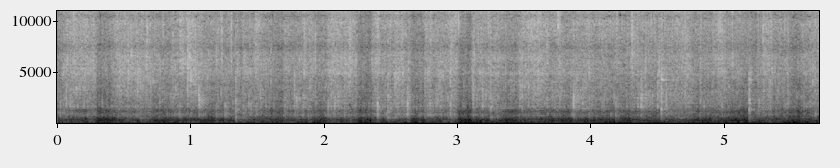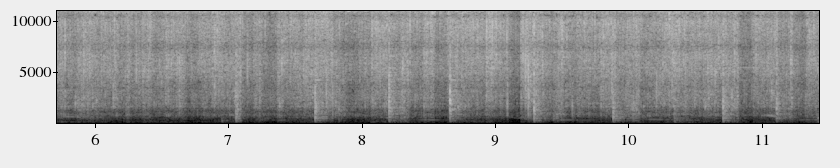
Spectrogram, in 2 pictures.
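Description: Onion is added to hot oil with popped mustard seeds and curry leaves for aval kichadi, bringing a loud, continuous close-up sizzle with crackling pops and occasional stirring scrapes throughout.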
